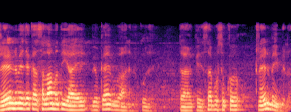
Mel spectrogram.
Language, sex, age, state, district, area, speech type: Sindhi, male, 60+, Gujarat, Junagadh, rural, spontaneous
